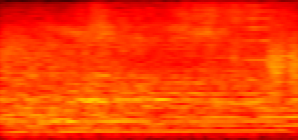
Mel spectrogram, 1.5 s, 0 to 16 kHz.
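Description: Liam Lawson's Formula 1 car at the 2024 Abu Dhabi Grand Prix, limping back toward the pits after its wheels may have come loose, makes a steady sustained engine drone, fairly close and loud, with no talk over it.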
